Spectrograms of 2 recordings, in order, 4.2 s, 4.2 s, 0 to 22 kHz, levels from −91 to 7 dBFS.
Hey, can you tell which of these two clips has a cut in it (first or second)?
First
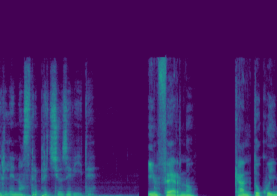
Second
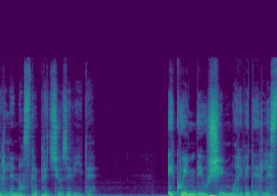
first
